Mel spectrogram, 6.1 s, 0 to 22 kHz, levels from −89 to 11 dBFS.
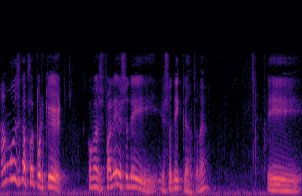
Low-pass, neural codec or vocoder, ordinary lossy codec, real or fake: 7.2 kHz; none; none; real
